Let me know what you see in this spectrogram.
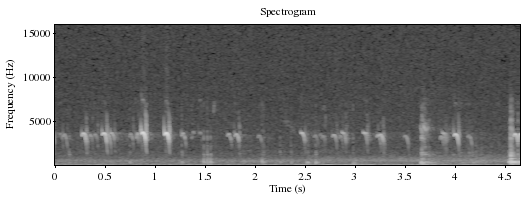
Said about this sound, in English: flock of about 10 birds here, and they're all type 2s. Maybe 8 or 9 birds.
